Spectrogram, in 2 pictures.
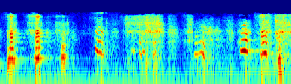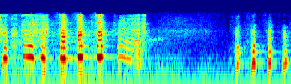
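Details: Monkey in the wild screaming: rapid bursts of short, harsh, tonal shrieks with sliding pitch, roughly four per second, a brief quiet gap near the six-second mark, then a few more clipped cries.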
